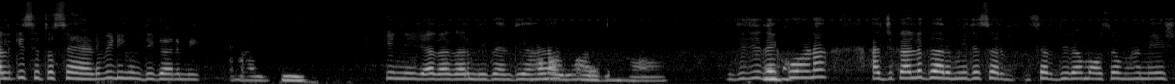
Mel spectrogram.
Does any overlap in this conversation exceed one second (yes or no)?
no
